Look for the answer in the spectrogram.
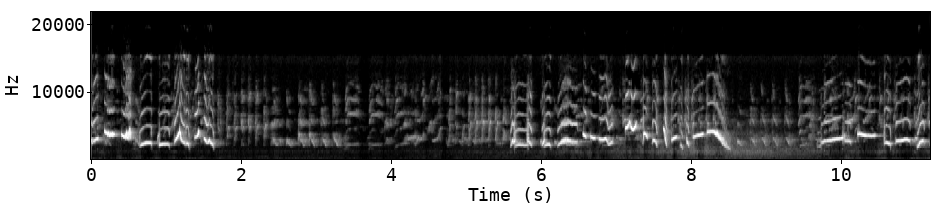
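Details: Oriental magpie-robin, a kacer poci, giving a provoking lure song for fighting: fast bursts of whistles and rising slurs, a long low quiet gap, then another rapid run of loud varied notes.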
